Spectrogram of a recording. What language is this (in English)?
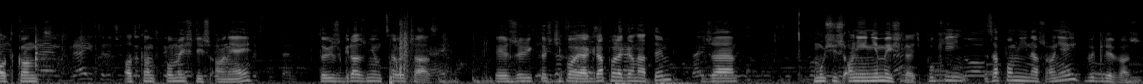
Polish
